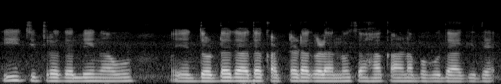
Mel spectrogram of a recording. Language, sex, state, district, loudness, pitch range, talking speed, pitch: Kannada, female, Karnataka, Bangalore, -18 LUFS, 155-160 Hz, 85 wpm, 155 Hz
